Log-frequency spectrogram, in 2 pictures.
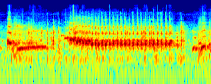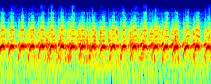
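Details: Waterslager canary, old record from Belgium, singing a short low note, a loud buzzy rolled trill, then a long rhythmic run of low gurgling water-like pulses about three per second, with faint hum.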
